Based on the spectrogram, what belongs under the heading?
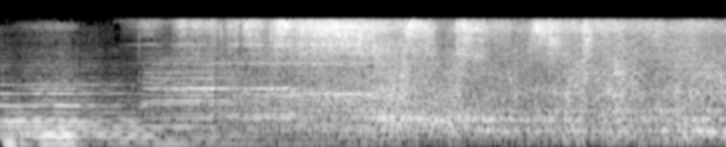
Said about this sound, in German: Mit dem Zug.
